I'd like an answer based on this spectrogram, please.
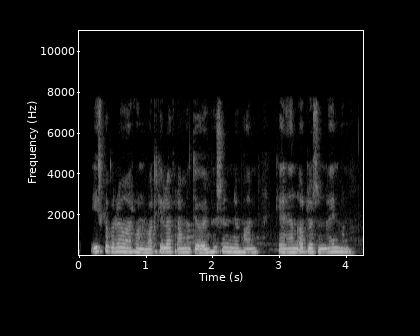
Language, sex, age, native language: Icelandic, female, 40-49, Icelandic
